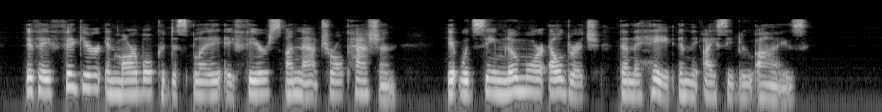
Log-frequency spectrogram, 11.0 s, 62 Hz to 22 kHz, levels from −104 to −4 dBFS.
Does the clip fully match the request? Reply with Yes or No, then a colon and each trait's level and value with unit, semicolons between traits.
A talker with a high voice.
No: medium, 160 Hz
